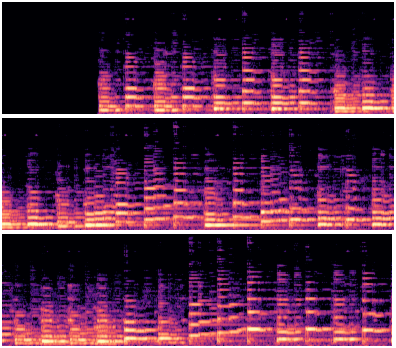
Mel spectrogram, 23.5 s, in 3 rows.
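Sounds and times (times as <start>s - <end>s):
scherzo etude: 2.0s - 23.4s.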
